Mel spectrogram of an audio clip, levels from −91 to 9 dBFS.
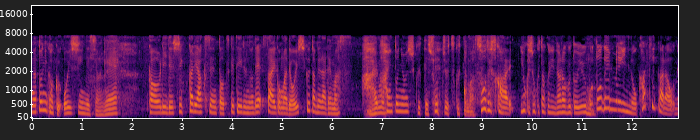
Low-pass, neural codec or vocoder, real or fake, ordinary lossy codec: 7.2 kHz; vocoder, 22.05 kHz, 80 mel bands, HiFi-GAN; fake; none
